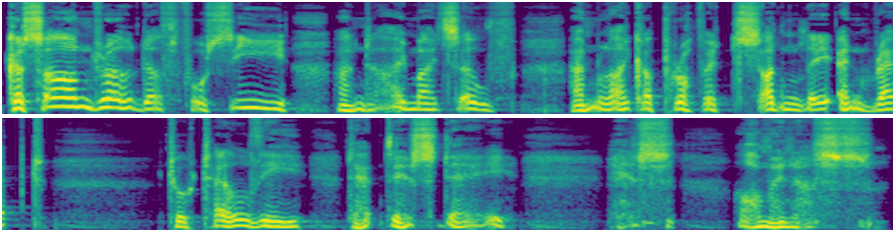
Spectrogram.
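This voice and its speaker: A man playing an anxious old royal father in a Shakespearean audio drama, pleading gravely and haltingly. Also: high-pitched, exaggerated voice. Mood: pleading, foreboding.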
